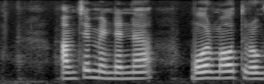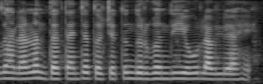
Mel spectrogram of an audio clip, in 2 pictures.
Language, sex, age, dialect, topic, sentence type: Marathi, female, 31-35, Standard Marathi, agriculture, statement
